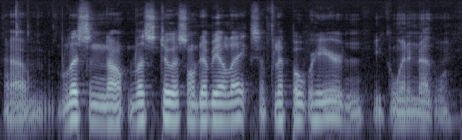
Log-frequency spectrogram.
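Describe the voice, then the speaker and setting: Male radio host, mid-pitched with a creaky edge, folksy and casual, running an on-air contest promo. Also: sing-song, fast, darkish tone. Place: radio studio.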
